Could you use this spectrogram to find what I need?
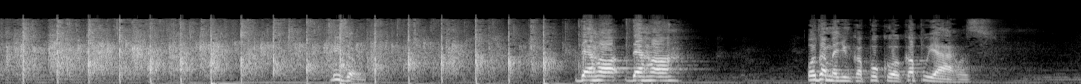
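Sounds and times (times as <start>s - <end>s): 
audience applauding: 0.0s - 6.4s
speech: 3.3s - 3.8s, 5.8s - 6.9s, 8.1s - 10.0s.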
